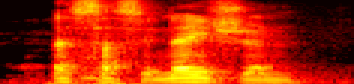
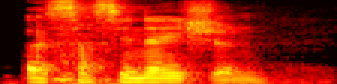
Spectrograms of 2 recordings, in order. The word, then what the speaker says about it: assassination: Assassination. When we add the suffix ation, the stress doesn't fall on the second syllable, but on the penultimate syllable, the one before the last.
